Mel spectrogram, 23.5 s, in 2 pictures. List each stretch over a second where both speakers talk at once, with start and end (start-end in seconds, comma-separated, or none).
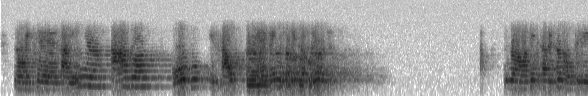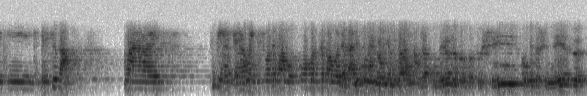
5.1-6.4, 18.5-20.2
